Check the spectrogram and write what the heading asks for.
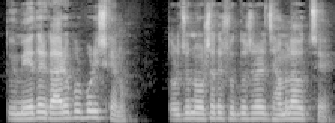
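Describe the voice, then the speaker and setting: Audiobook: man doing a reproachful young male student, gravelly. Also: on the high side, fairly even intonation, rapid-fire, warm tone, lightly acted.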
